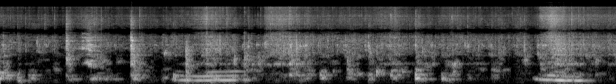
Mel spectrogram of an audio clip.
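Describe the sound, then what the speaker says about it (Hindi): Water is poured into a pot of mixed lentils for Pakistani dal, a close splashing and trickling in short bursts with light pot and utensil clatter. "ये मैंने पानी ऐड कर लिया"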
